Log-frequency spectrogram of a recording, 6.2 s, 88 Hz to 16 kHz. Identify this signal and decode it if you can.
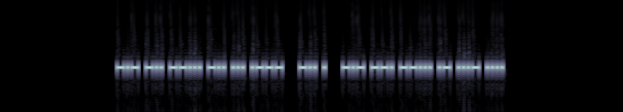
Morse code, heard as a keyed tone, about 47 wpm, 700 Hz. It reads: KD7DSJ DE KG7AVH
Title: USA Callsign DE Callsign 50wpm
